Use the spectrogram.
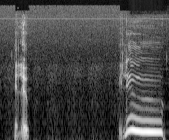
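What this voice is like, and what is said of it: Mrs. Doubtfire impression. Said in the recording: “I just did my Mrs. Doubtfire impersonation.”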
